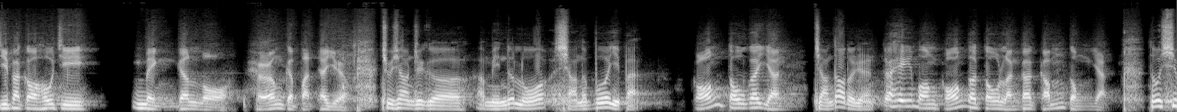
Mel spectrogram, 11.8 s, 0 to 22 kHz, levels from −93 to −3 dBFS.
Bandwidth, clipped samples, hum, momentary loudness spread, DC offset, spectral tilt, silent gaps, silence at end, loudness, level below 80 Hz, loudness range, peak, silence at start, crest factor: 14.5 kHz; under 0.1%; none; 7 LU; under 0.1%; -6 dB/octave; none; 0 s; -13 LUFS; -48 dBFS; 2 LU; 0 dBFS; 0 s; 12 dB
